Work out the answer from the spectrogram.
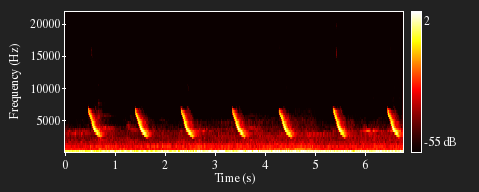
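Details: Tailorbird repeating its long call: seven crisp, downward-sweeping notes at steady one-second intervals, heard over a loud, continuous low rumble like passing traffic.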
